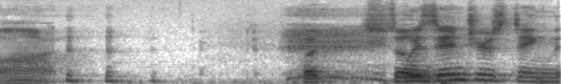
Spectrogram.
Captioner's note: laughs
